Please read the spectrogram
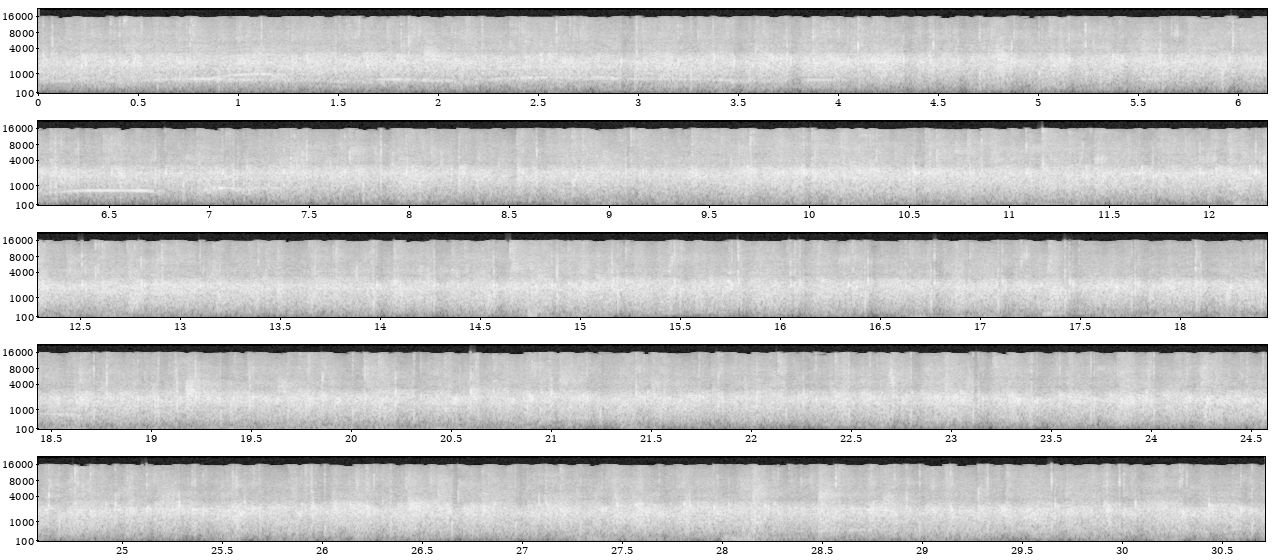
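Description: A large audience applauding at length, a dense, steady clapping that greets the end of a speech.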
